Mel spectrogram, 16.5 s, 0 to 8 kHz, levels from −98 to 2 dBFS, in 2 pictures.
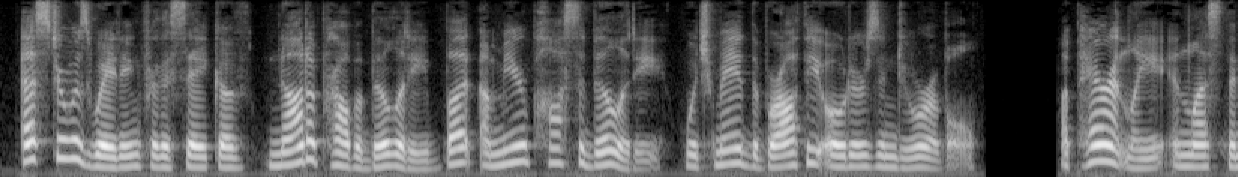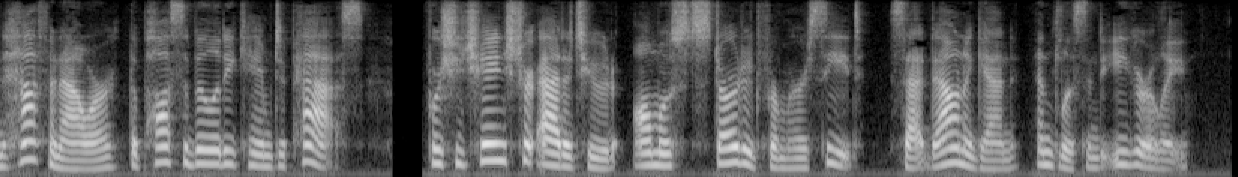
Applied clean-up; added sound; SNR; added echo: none; none; none; none.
